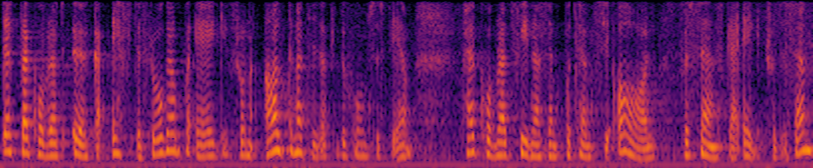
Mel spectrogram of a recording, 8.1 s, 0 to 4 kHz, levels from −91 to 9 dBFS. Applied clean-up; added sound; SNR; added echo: none; none; none; none.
